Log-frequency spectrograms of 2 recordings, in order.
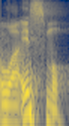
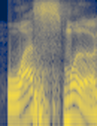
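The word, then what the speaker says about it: وَاسْمُ: Tapi kalau di tengah langsung nggak bisa kita bilangnya wa ismu. Harus kita gabung menjadi wasmul gitu.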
